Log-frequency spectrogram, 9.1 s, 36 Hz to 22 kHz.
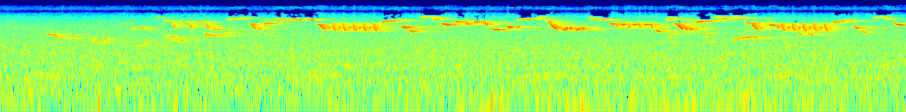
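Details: Eurasian Wren right in front of the recorder near a stream, 24 May 2013, singing competitively after a Japanese Thrush started in the distance. Quiet high notes give way to a long, loud, tumbling stream of rapid trills and chattering runs.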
